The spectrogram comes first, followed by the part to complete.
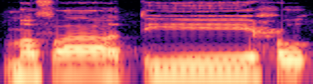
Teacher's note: ما کو جلدی پڑھیں گے، فا کو کھینچ کر پڑھیں گے مفا، تا کو کھینچ کر پڑھیں گے چونکہ حروف مدہ کا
